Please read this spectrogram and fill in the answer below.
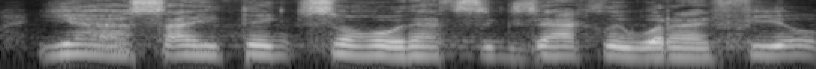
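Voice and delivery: put-on little whisper. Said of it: "This little bitty whisper".

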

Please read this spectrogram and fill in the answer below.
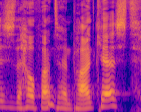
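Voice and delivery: voice cracking up high partway through. Podcast host welcoming listeners to the show, voice crack. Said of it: "a little voice crack there".

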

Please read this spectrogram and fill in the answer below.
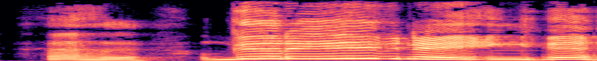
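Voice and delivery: news anchor delivery. Joking with the group that a guest sounds like a news reporter, in Coco's news reporter voice. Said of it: "she definitely sound like a news reporter".

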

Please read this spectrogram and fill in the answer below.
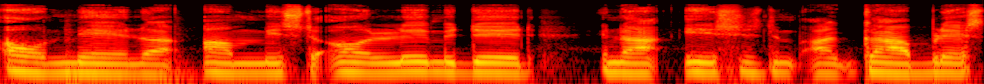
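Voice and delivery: slow, wandering, spaced-out rambling voice. Retelling a selfie video after a contract signing: imitating Russell Wilson on ketamine. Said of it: "talking like he was on ketamine".

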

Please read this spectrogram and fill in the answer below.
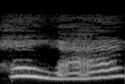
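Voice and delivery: pitched way up, creepy and sweet. Comparing a creepy co-host to the old neighbor from Family Guy: old neighbor from Family Guy voice. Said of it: "He reminds me of the old neighbor from Family Guy".

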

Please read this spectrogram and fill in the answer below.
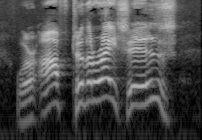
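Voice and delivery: high, drawn-out play-by-play sports commentator voice. Doing a little bit of sports commentary: sports commentator voice. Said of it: "I'm going to do a little bit of sports commentary here".

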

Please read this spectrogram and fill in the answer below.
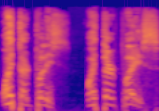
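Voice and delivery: indignant griping, very high-pitched and rough. Retelling what a third-place finisher said when handed his trophy, imitating an angry man. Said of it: "He's all mad".

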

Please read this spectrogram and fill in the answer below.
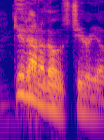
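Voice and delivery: very loud, rough growl. Quoting a YouTube dad who scares his kids: Bat Dad Batman voice. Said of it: "his voice reminds me of that".

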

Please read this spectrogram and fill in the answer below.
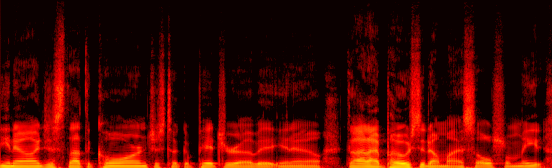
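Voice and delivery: goofy, dumb put-on movie-star voice. Reading a post about corn aloud: dumb Matthew McConaughey impression. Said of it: "my dumb, uh, Matthew McConaughey impression".

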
